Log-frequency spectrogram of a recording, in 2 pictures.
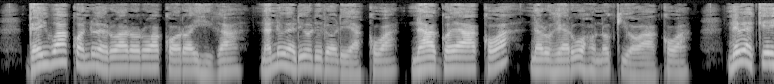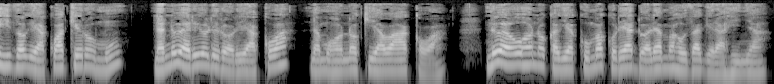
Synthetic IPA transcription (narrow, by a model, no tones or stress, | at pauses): ɡaiwakwanewɛɾwaɾɔɾwakwaɾwaiɦiɣananewɛɾeoɾeɾɔɾeakoanaːɡɔjakɔa | naɾoɦeaɾwɔɦɔnɔkiɔwa̰koa | newɛkeːhiðɔɣeakwakeɾomu | nanewɛɾeoɾeɾɔɾeakwa | namohɔnɔkiawakɔa̰ | newɛohɔnɔkaɣiakuːmakoɾeadoaɾeamaɦoðaɣeɾaɦiɲa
